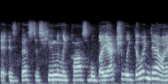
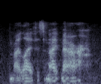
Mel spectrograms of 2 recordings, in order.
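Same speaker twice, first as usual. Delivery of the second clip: hushed, low, breathy, creaky, whispery vocal fry; 5 semitones lower, 14 dB quieter than usual. Showing off an impersonation: low creaky voice. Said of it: "I can do a good a good uh, impersonation".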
